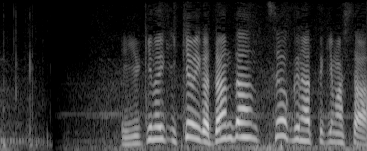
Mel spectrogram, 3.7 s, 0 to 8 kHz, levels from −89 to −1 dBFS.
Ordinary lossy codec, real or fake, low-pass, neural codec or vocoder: none; real; none; none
